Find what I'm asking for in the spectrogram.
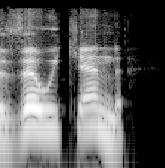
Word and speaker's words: The Weeknd: Donc, le 20 mars, vous pourrez découvrir le nouvel album de The Weeknd, After Hours.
